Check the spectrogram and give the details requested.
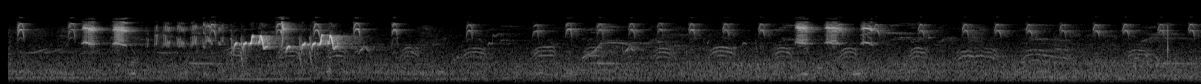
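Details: Brown honeyeater, recorded 21 July 2011, giving bright, rapid whistled and chipping notes, high-pitched and irregular, with a louder warbled burst early on; other small birds twitter faintly behind.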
